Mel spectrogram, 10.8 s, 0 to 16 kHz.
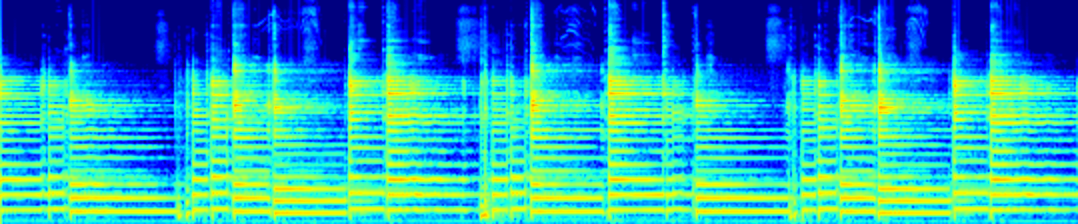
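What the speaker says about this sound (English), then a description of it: "we hear some harmonized guitars, and there's 3 lead lines that layer up on top of each other" A distorted, harmonized lead guitar plays a line. Sustained layered notes ring out close and loud with quick picked changes and a heavy effects-laden tone, and no talk.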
